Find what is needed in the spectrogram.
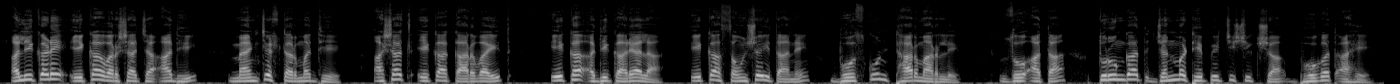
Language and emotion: Marathi, neutral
